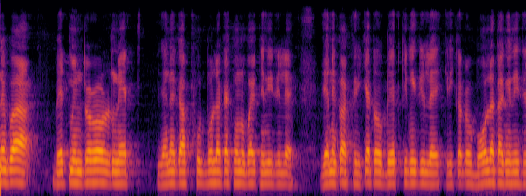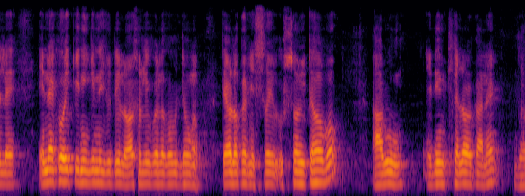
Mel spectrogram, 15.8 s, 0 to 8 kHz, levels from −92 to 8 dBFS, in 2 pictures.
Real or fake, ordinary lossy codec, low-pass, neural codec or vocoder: fake; none; 7.2 kHz; codec, 44.1 kHz, 3.4 kbps, Pupu-Codec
